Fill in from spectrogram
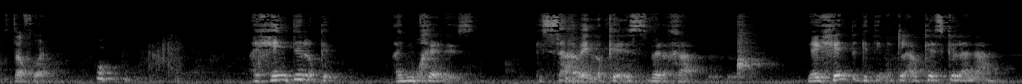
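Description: A man preaching as a rabbi, swinging from hushed to loud and firing rhetorical questions at his listeners. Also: sits high, takes it slowly, creaky, long pauses, noisy background. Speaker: rabbi giving a Torah talk. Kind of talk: sermon to a live audience. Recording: roomy echo.

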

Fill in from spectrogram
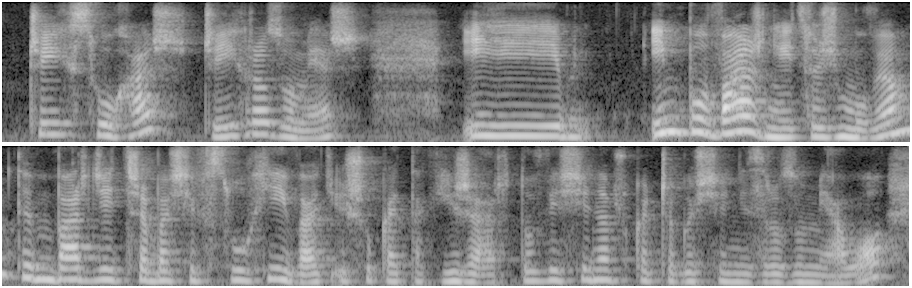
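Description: A Polish woman hosting a podcast, talking in a chatty, wry monologue with frequent fillers. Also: medium pitch. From Poland. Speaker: podcast host. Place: northern Norway.

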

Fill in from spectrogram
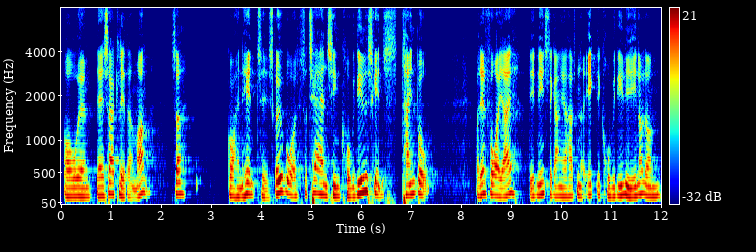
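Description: An older man telling anecdotes in a chatty way, chuckling often and filling pauses. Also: a little high, a little mellow. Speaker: storyteller. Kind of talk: anecdotal storytelling.

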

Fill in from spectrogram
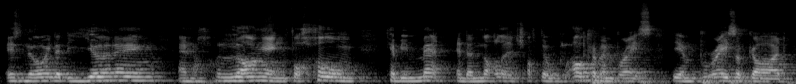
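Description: A man's voice: fairly high pitch, fairly even intonation, a little slow, hardly any pauses, darkish tone, roomy sound, poor audio. A young man preaching a sermon in a church, speaking in a conversational, personal way.

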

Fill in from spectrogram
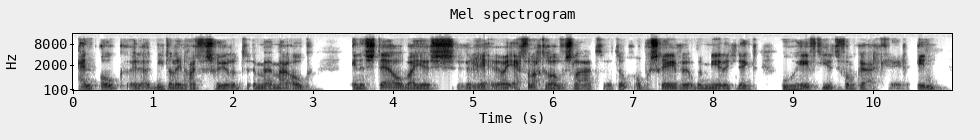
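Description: A man's voice: lowish voice, expressive, moderate pace. A man hosting a literary podcast, talking about books with many hesitations and restarts. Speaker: podcast host.

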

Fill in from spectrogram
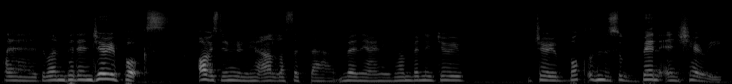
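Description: A young woman co-hosting a casual chat podcast, telling stories animatedly and mixing slang and English words, sitting a little back from the mic. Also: lowish voice. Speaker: podcast co-host. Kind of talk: casual chat among friends. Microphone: sitting a meter back from the mic.

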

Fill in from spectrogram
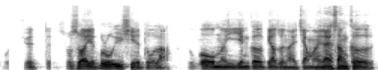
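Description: A man's voice: deep voice, steady tone, quick pace, a little mellow, no echo, studio quality. A man with a Taiwanese Mandarin accent, coaching in a casual chat, talking bluntly and sternly. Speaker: dating coach.

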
